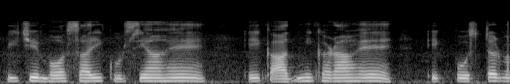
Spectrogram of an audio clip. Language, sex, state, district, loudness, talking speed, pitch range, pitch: Hindi, female, Maharashtra, Mumbai Suburban, -18 LUFS, 140 wpm, 145-155 Hz, 150 Hz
